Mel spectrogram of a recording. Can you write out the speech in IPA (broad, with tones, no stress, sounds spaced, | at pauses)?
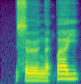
s œː˨ n̪ ɐ˨ t̚ p ɐ˥ j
